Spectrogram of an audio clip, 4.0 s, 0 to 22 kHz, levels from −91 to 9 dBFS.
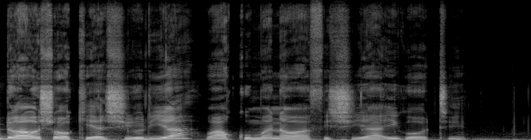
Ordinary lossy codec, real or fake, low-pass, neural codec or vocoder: none; real; none; none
